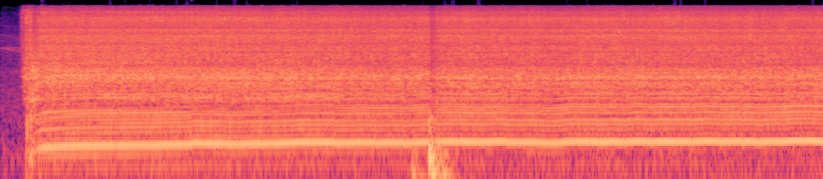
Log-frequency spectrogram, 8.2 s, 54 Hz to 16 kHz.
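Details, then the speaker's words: HP VT 21 rotary-valve four-stroke glow engine, not overly hot: steady, fairly high buzzing idle with a slight wobble midway, the lowest idle the owner has reached; owner thinks the low end is still rich and is leaning the low-speed needle. "that was as low as I could ever think I've gotten it to idle see I could get it to go lower as long as I kept an eye on there like it's still rich"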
